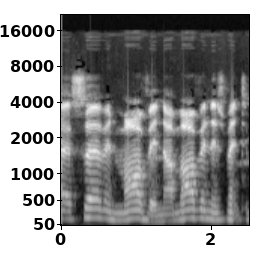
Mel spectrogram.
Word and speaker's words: MRVN: Now it's called Serving Marvin.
